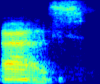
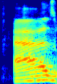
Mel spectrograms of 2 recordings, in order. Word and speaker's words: as: Yes, the letter is an S, but the pronunciation sounds like a Z.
